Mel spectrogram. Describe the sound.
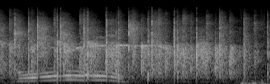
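Audience applause: a steady, fairly loud patter of many hands clapping continues throughout, with a voice briefly calling out over it near the start.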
